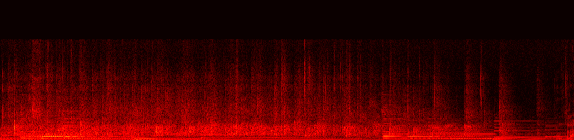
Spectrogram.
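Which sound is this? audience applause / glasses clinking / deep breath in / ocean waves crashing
audience applause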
